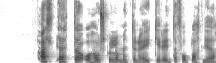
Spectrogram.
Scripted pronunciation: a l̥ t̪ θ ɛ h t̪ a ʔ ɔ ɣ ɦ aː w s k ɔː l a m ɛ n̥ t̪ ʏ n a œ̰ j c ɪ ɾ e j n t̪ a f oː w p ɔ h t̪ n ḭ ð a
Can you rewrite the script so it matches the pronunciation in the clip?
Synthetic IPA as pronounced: a l̥ t̪ θ ɛ h t̪ a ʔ ɔ ɣ ɦ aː w s k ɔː l a m ɛ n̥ t̪ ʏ n a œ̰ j c ɪ ɾ e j n t̪ a f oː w p ɔ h t̪ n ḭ ð a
